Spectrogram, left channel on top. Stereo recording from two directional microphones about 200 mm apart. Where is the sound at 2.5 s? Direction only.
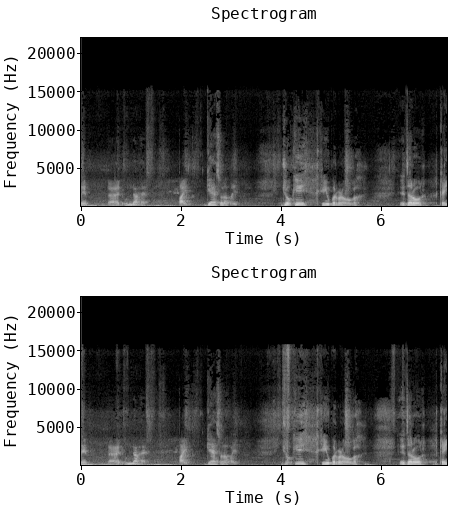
15° left (ahead or behind).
